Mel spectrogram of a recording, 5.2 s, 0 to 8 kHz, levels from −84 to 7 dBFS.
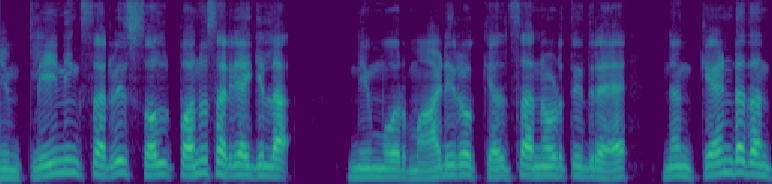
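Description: Short concealed packet loss at 1.36–1.40 s in this speech clip: about 20 ms of call audio arrived too late, so the receiver extended the preceding sound across the gap and crossfaded back, leaving a brief smear. The band stops at 8 kHz throughout, which fits a wideband call codec such as G.722.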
